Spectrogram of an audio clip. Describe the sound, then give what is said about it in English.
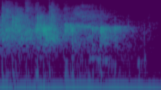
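A crowd applauding, many hands clapping together in a dense, steady wash of sound that stays fairly loud and continuous throughout. “This word, please clap for that actually, yes.”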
